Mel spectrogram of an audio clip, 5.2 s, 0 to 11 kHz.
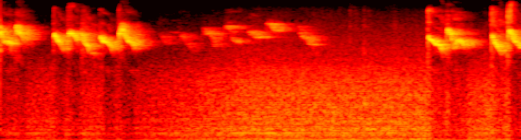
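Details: Oriental white-eye singing on 28 February 2022, starting with rapid high twittering bursts, fading into soft, thin warbled notes, then closing with loud, sharp chirp clusters.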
